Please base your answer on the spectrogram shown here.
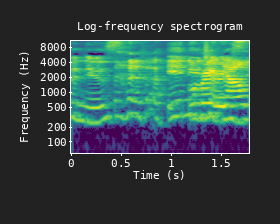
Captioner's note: laughing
